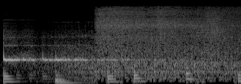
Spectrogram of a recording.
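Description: A bus idles with a low engine rumble and a brief tonal whine, then a loud, sustained air-brake hiss bursts out and continues steadily to the end.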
